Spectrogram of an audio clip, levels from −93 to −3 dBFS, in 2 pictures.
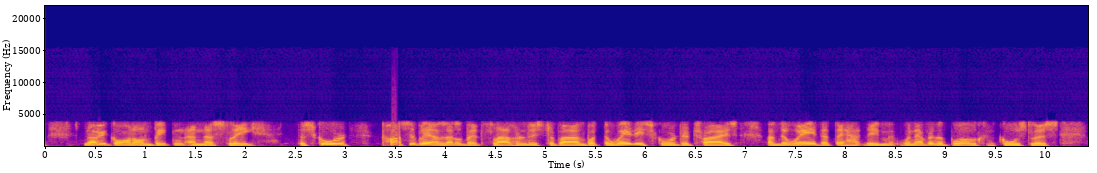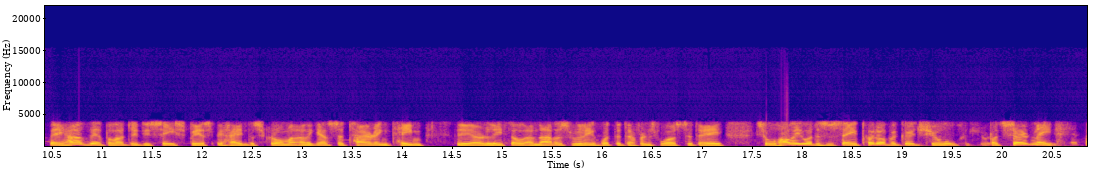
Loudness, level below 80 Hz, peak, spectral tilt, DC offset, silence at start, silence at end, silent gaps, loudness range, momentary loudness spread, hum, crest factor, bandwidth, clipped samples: -15 LUFS; -48 dBFS; 0 dBFS; -9 dB/octave; under 0.1%; 0.05 s; 0.1 s; none; 1 LU; 6 LU; none; 14 dB; 4.1 kHz; under 0.1%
